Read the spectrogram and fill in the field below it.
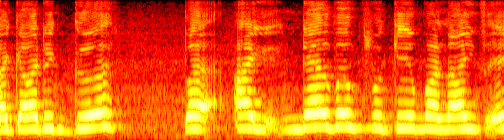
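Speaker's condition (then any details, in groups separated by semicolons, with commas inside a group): Cerebral palsy; present from birth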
